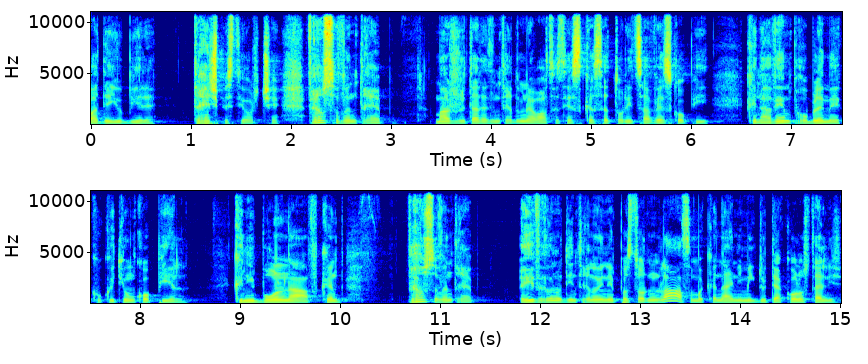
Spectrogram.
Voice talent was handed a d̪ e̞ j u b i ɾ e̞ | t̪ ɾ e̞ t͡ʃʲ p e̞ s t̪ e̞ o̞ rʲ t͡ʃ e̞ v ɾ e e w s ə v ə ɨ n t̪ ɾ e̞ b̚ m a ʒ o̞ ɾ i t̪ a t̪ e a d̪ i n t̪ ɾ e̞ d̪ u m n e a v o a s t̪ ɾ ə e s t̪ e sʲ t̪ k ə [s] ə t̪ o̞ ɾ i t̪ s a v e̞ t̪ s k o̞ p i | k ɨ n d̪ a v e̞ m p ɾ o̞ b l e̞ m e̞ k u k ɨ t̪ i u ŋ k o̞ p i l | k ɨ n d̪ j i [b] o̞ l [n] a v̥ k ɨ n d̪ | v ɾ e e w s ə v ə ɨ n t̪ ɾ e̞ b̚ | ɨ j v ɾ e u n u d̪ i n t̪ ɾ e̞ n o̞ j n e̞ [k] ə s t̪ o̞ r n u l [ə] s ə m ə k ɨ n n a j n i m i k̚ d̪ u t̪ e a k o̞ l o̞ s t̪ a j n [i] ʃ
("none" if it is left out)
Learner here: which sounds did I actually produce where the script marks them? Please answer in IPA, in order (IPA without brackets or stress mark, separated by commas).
s, b, n, p, a, i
